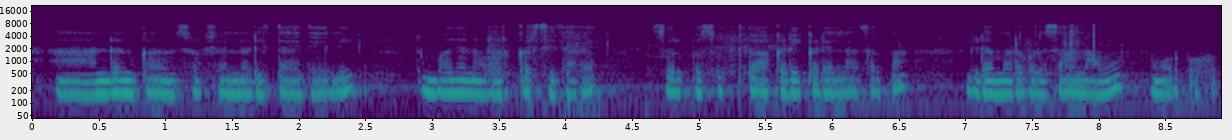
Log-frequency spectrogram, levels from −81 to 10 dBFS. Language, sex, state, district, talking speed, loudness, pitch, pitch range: Kannada, female, Karnataka, Raichur, 115 wpm, -41 LUFS, 175 Hz, 170-185 Hz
